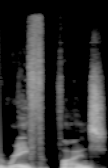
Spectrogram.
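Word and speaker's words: Ralph Fiennes: acting by our boy Rafe fins that's how you pronounce it please don't touch my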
